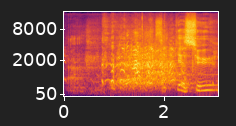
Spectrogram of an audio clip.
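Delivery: mock embarrassed neighbour; awkward neighbour. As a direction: grope for something to say about an ugly baby. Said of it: "ils font".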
